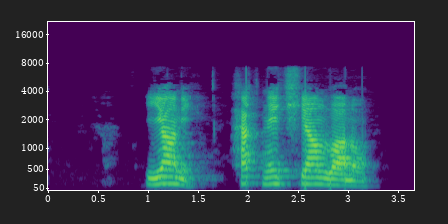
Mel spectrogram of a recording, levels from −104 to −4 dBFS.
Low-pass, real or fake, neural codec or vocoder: 7.2 kHz; real; none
